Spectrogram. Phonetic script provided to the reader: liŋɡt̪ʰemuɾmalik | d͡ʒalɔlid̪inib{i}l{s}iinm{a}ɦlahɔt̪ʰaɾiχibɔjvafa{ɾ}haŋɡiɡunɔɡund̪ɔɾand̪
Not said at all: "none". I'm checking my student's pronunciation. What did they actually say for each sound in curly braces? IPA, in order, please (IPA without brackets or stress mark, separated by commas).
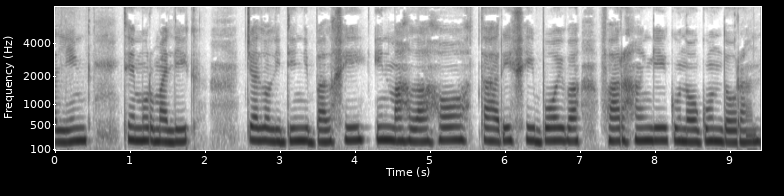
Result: a, χ, a, ɾ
